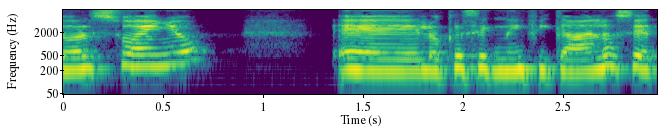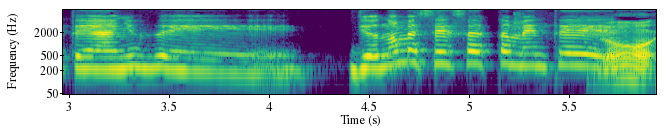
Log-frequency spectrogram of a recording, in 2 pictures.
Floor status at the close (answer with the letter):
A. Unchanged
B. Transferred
B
